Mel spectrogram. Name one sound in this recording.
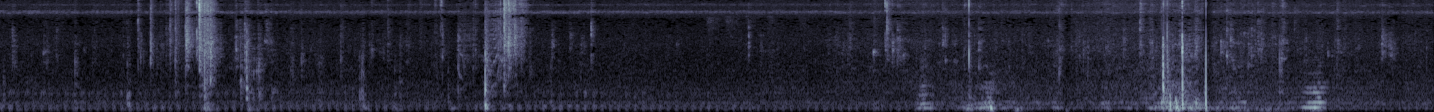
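Hands brush and rustle against a mass of bees.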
